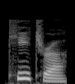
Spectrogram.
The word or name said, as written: Kitra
